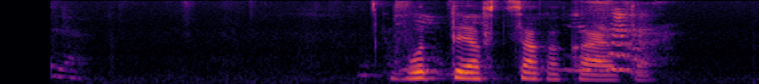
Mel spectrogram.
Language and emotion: Russian, angry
